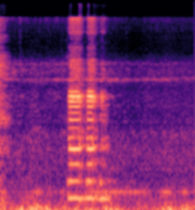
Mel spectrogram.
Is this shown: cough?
no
